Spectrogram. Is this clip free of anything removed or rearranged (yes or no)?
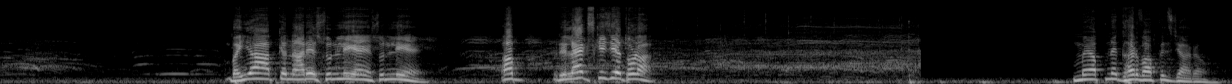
no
